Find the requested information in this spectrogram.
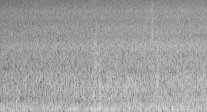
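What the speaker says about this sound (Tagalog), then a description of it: "Napaka-presko ng tubig dito. Galing bundok." A fast mountain stream pours continuously nearby, a dense broadband splash and gurgle of water rushing over rocks, with no voices.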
